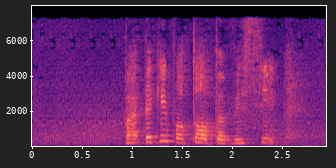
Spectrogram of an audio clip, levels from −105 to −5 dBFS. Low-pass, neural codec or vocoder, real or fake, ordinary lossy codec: none; codec, 16 kHz, 1.1 kbps, Voila-Tokenizer; fake; none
